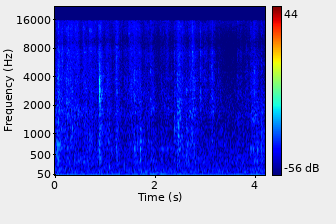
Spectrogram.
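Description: Faint rustling of dried pressed flowers and leaves being picked through by hand in a cardboard box, with a few soft crackles, the first about a second in.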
